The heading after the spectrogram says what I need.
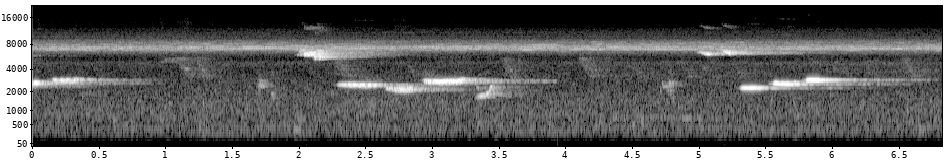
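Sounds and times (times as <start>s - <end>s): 
Tanahjampea blue flycatcher calls in short clear whistled notes: 0.0s - 0.9s, 1.7s - 4.0s, 4.8s - 6.7s
steady high insect hiss: 0.0s - 6.8s.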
